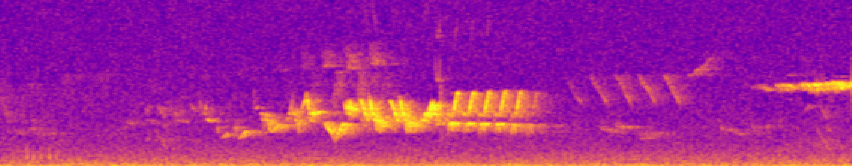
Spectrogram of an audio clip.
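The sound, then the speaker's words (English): A purple finch sings a rapid, warbling song that rises and falls in a bright jumble of notes on an overcast morning during the dawn chorus, over steady low background rumble, with a few thinner chirps following. “Purple finch.”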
